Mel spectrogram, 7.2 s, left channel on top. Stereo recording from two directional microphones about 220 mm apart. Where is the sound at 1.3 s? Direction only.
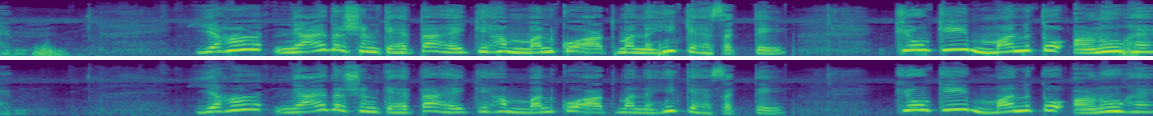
40° left (ahead or behind).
